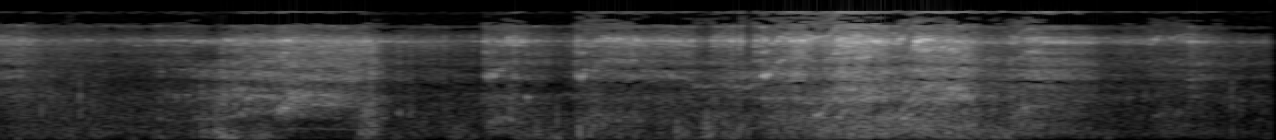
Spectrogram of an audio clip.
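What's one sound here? A small electric motor whines as a toy car drives over grass.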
